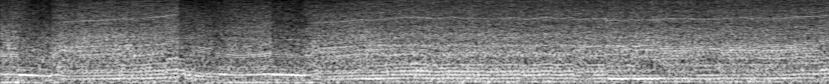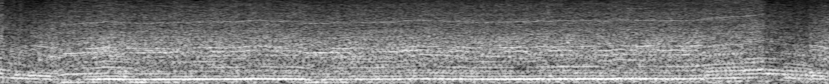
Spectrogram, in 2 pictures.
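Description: A racing car engine revs hard, dropping in pitch at each gear change.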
